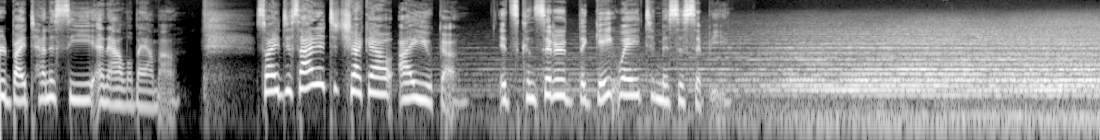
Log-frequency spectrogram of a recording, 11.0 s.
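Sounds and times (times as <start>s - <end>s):
speech: 0.0s - 7.5s
train horn: 3.4s - 10.9s.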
